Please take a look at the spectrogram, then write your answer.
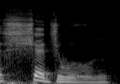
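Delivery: mock British "schedule" said as "shedule"; playful posh British "the schedule"; British accent. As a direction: say "schedule" with a soft sh, British style. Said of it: "as the British would say".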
